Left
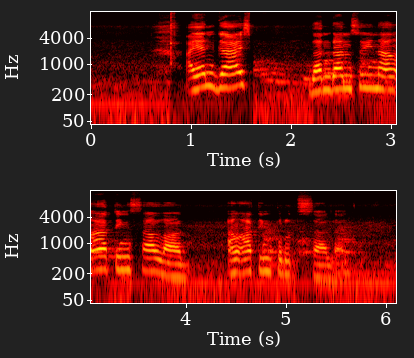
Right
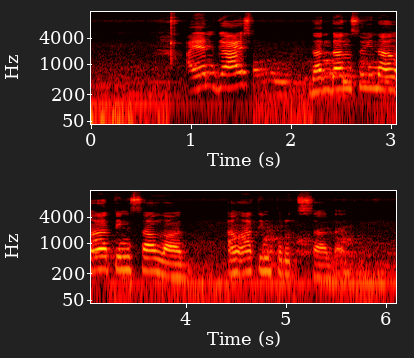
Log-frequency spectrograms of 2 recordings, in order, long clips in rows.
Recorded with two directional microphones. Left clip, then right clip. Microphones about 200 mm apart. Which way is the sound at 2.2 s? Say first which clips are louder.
Left 3 dB; 5° left (ahead or behind).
